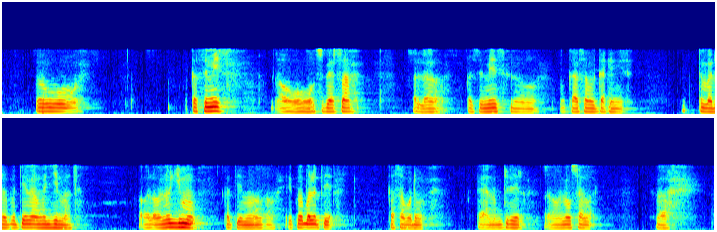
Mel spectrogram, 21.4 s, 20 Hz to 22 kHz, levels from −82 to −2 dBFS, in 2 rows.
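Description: From 0.52 to 0.63 s, bit errors on an ADPCM link produce a cluster of pops and rough grit. Each flipped bit throws off the decoder's step size and predictor, so the damage rings on briefly, showing as thin vertical streaks and jagged level jumps in the waveform.

At 11.74 to 11.85 s, a wireless microphone noise hit breaks through as a short swish of static. The FM radio signal faded, letting receiver noise swell over the speech, seen as a broadband smear filling the spectrogram up to the 4 kHz G.726 band edge.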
